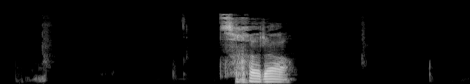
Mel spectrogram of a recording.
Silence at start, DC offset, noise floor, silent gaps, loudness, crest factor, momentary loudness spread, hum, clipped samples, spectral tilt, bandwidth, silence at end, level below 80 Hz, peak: 2.2 s; under 0.1%; under -90 dBFS; none; -15 LUFS; 22 dB; 6 LU; none; under 0.1%; -3.5 dB/octave; 11.5 kHz; 1.8 s; -62 dBFS; 0 dBFS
